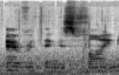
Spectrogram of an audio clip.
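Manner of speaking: soft, fast mumbled "Everything is fine"; nervous self-soothing murmur. Real, not acted. Scared player calming self, quiet. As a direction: reassure yourself under your breath. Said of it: "I'm fine".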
